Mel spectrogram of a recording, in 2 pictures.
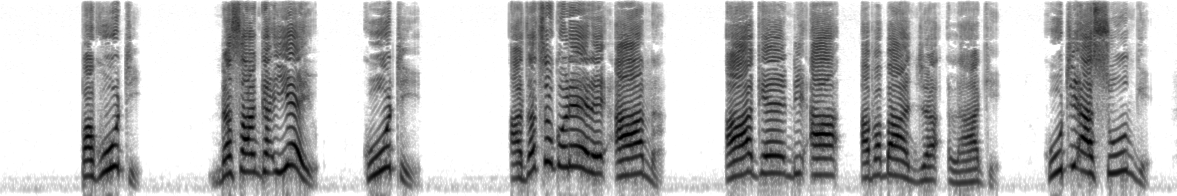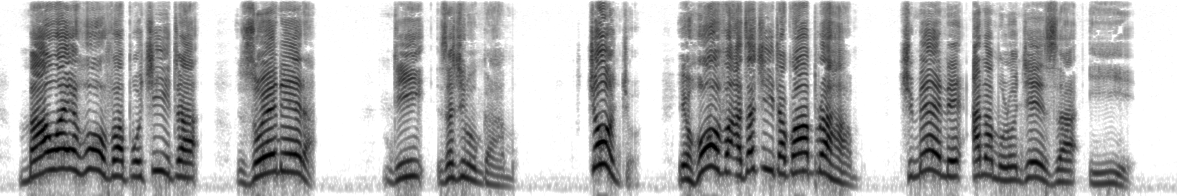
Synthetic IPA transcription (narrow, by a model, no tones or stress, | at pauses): pak̬uti | nasaŋkʰaijɛju | kutḭ | ad͡zat͡sʰɔkɔlɛɾɛʔana̰ː | k̬ɛndiʔaː | paɓand͡ʒalaːkɛ | kutiasuŋɡɛ | mauwajɛɦɔvapɔt͡ʃit̬a | zɔjɛnɛɾa̰ | ndizat͡ʃiluŋɡa̰ːmɔ | t͡ʃɔnt͡ʃɔ̥ | jɛɦɔvaːd͡zat͡ʃitakwaːbuɾaɦa̰ːmu | t͡ʃimɛnɛanamulɔnd͡ʒɛzaiːjɛ̰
